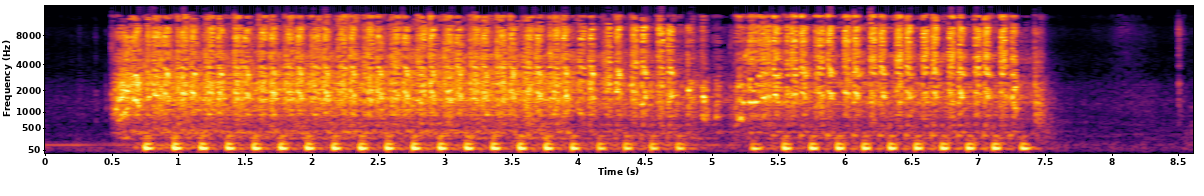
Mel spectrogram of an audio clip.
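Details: Suzuki Raider 150 with a Pitsbike V3 CDI: about seven seconds of even starter cranking at nearly four strokes a second, one brief pause, never fires; hard starting.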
